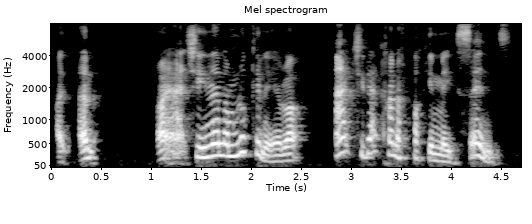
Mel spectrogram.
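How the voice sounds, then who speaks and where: A man chatting on a podcast, excitable and swearing, stumbling over his words. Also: high-pitched, fast talker. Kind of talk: casual chat.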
